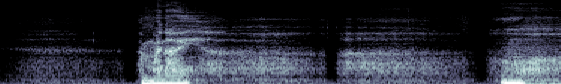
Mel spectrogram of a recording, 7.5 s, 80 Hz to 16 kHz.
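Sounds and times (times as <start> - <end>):
speech: 1.8 - 2.7, 6.7 - 7.2
slow breathy exhales into a microphone: 6.7 - 7.4.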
